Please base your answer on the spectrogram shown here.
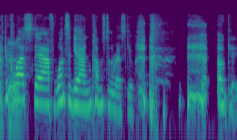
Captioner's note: laughs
